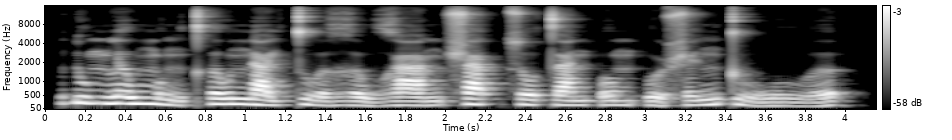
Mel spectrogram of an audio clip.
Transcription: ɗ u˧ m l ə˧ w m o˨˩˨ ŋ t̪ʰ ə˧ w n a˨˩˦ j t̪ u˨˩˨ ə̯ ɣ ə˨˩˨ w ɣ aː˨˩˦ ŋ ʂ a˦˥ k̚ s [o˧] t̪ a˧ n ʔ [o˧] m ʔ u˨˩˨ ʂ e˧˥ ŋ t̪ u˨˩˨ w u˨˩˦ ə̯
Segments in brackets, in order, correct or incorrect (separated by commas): correct, correct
